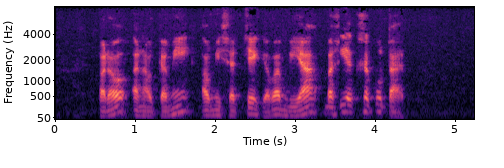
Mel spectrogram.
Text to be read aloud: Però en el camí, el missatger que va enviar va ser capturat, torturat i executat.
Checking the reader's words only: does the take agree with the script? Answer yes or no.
no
